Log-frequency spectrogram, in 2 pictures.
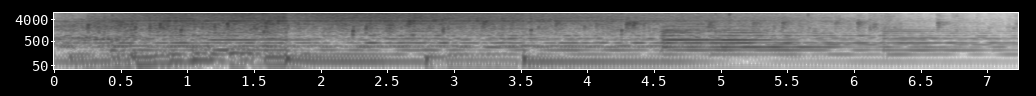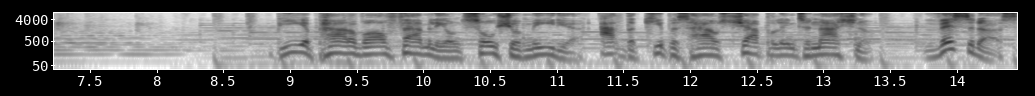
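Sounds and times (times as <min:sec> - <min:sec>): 
audience clapping hands: 0:00.0 - 0:09.1
sustained musical chords: 0:00.0 - 0:09.1
speech: 0:09.0 - 0:14.4.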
